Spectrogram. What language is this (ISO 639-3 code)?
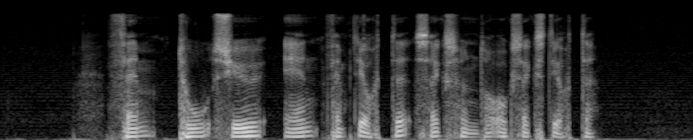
nor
